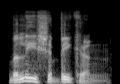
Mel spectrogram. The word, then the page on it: Belisha beacon: British English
